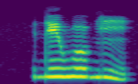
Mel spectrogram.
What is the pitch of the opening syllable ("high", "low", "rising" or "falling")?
high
